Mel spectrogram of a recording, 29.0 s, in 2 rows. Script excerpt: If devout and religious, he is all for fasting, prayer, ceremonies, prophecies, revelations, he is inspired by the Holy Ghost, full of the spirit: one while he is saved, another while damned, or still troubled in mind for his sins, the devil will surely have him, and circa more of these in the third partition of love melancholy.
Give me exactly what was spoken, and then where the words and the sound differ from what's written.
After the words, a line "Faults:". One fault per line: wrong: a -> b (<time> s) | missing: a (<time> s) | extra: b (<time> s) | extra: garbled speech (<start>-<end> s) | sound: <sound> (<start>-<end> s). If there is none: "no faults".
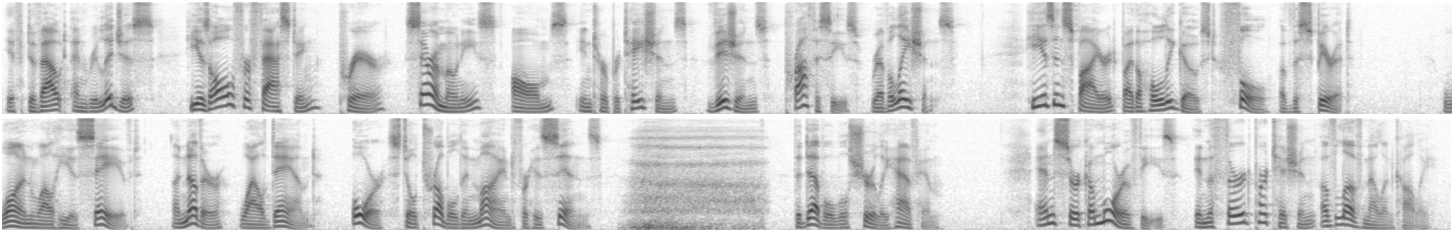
If devout and religious, he is all for fasting, prayer, ceremonies, alms, interpretations, visions, prophecies, revelations, he is inspired by the Holy Ghost, full of the spirit: one while he is saved, another while damned, or still troubled in mind for his sins, the devil will surely have him, and circa more of these in the third partition of love melancholy.
Faults:
extra: alms interpretations visions (5.1 s)
sound: sigh (20.7-22.2 s)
